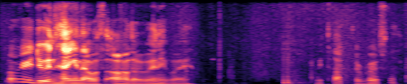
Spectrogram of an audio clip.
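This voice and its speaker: Animated man doing casual gameplay commentary. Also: medium pitch, a little fast, gravelly, slight background noise. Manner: chatty, musing aloud. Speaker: gamer commenting on own play.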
